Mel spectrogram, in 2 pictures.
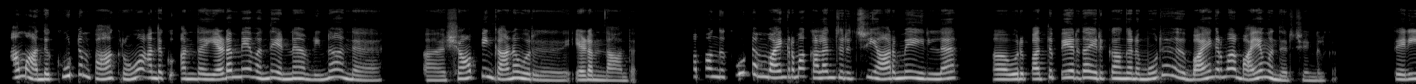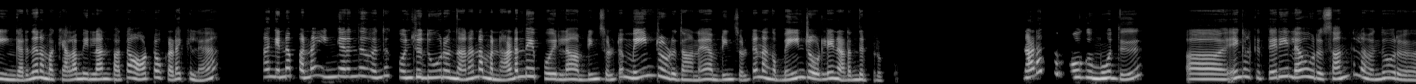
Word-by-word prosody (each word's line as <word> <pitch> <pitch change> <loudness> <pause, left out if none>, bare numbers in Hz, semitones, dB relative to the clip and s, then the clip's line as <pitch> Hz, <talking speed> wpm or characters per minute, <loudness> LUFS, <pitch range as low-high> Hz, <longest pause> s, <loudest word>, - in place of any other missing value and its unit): ஆமாம். 335 -1 +2
அந்தக் 240 +1 +1
கூட்டம் 400 -1 -2
பார்க்கறோம். 260 +2 0
அந் 295 -1 +3 0.3
அந்த 250 -1 0 0.2
இடமே 335 +8 +2
வந்து 275 +2 +1
என்ன 250 +2 +2
அப்படின்னா 235 +6 -2
அந்த 235 -5 0 1.0
ஷாப்பிங்க்கான 295 -2 +1
ஒரு 230 -4 -2 0.4
இடம் 210 -1 +2
தான் 185 -1 -2
அது. 175 - -12 0.6
அப்போ 355 +2 -10
அங்க 345 -2 -3
கூட்டம் 480 -7 -2
பயங்கரமா 340 +4 +3
கலஞ்சிடுச்சு 300 -1 -1
யாருமே 285 +4 +3
இல்லை 250 +2 +1 0.7
ஒரு 250 +1 +1
10 250 +3 0
பேர் 310 -1 +3
தான் 310 -2 +3
இருக்காங்கன்னும் 270 -3 +1
போது 300 +11 -2 0.3
பயங்கரமாக 340 +8 +2
பயம் 295 +9 +3
வந்துருச்சு 210 -3 -2
எங்களுக்கு. 175 +1 -12 0.6
சரி 235 +1 +1
இங்கேந்து 220 +7 +1
நம்ம 255 -6 +3
கிளம்பிடலாம்னு 240 +2 +1
பார்த்தா 250 +7 -1
ஆட்டோ 265 +5 -1
கிடைக்கல. 255 -6 -3 0.6
நாங்க 350 0 -3
என்ன 380 - +1
பண்ணோம் 370 +5 -1
இங்கேருந்து 370 +2 -1
வந்து 325 +5 -3
கொஞ்சம் 315 +1 +1
தூரம் 315 -2 +2
தானே 245 +3 +1
நம்ம 295 -7 +3
நடந்தே 365 - +2
போயிடலாம் 240 -2 +1
அப்படின்னு 235 +4 -1
சொல்லிட்டு 235 +10 -3
மெயின் 400 +8 +4
ரோடு 315 -8 +2
தானே 210 +2 -2
அப்படின்னு 230 +2 -2
சொல்லிட்டு 220 +12 -4
நாங்க 245 -6 0
மெயின் 295 +7 +3
ரோட்லேயே 260 +1 +3
நடந்துட்டு 210 0 -3
இருக்கோம். 185 0 -18 1.3
நடந்து - - +1
போகும்போது 290 -6 +3 0.6
ஆ - - 0 0.4
எங்களுக்கு 330 -3 -3
தெரியவில்லை 330 +2 +1
ஒரு 275 - -1
சந்துல 345 - -1
வந்து 235 +4 -1
ஒரு 250 -5 -1
275 Hz, 155 wpm, -23 LUFS, 240-330 Hz, 1.3 s, மெயின்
